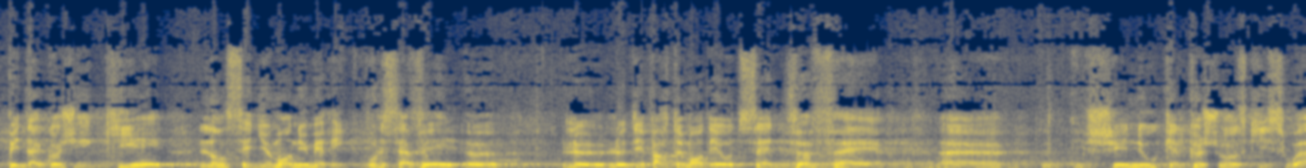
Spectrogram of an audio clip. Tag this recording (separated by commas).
Speech, Narration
